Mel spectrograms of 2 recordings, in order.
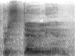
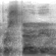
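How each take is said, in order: First: The O vowel is lengthened and emphasised. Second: The O vowel is short and unemphasised. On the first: "they somehow emphasise the O a lot more" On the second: "we say Bristolian the same way"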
